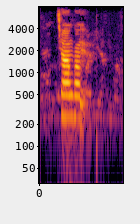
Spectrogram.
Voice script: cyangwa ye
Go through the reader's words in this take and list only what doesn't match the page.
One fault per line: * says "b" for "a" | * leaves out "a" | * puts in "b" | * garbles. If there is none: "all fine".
all fine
